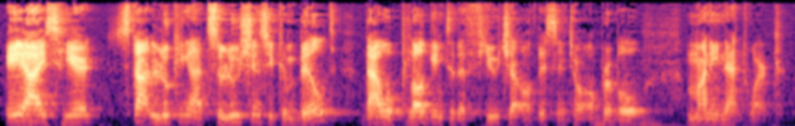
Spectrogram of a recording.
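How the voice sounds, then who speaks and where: A man's voice: medium pitch, steady tone, normal speed, bright, forceful tone. A Ghanaian man giving a rallying conference speech, repeating phrases for emphasis. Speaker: panel speaker.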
